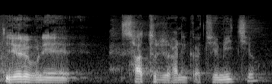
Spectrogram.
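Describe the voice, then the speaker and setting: A man preaching as senior pastor, emphatic and repetitive, swinging between loud and soft. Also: fairly low pitch, level tone, moderate pace, slight background noise. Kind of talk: sermon.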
